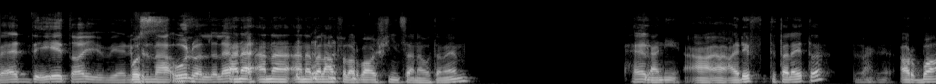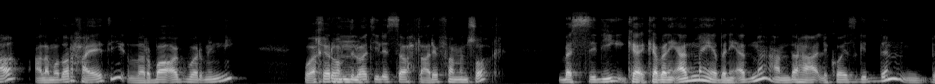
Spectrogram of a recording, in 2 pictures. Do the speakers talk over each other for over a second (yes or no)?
yes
